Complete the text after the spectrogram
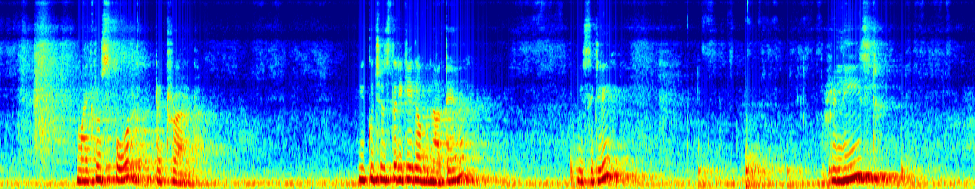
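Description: A woman speaks calmly and clearly, as if teaching.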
